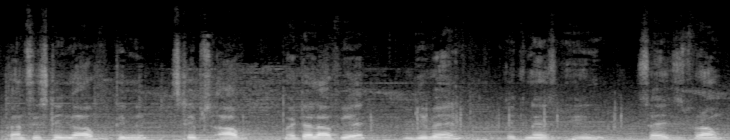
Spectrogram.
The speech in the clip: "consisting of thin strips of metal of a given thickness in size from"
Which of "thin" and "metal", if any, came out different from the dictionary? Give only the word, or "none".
thin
